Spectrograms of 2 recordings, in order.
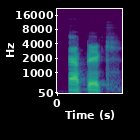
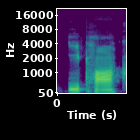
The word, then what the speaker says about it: epoch: makes people really mad I like to pronounce it epic epic which I believe is probably the wrong pronunciation um I don't think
